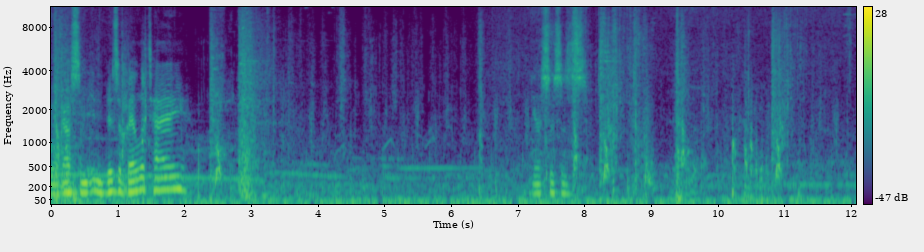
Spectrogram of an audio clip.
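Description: Swords swing and strike with sharp hits in a video game.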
